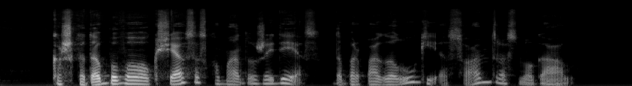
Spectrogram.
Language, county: Lithuanian, Marijampolė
